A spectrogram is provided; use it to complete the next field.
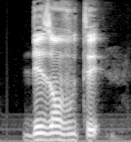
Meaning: to unbewitch, disenchant; to exorcise
- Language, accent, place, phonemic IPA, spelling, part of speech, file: French, France, Lyon, /de.zɑ̃.vu.te/, désenvoûter, verb, LL-Q150 (fra)-désenvoûter.wav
